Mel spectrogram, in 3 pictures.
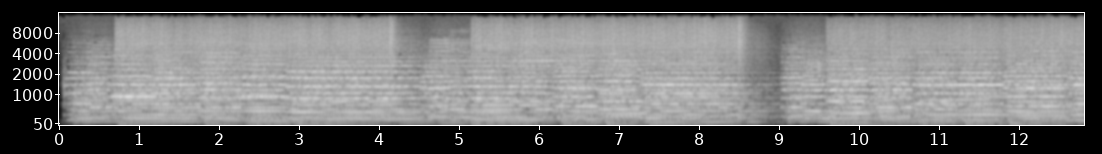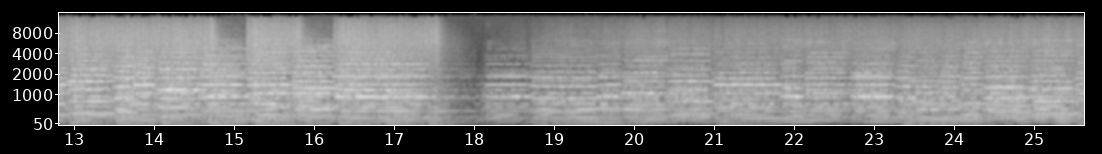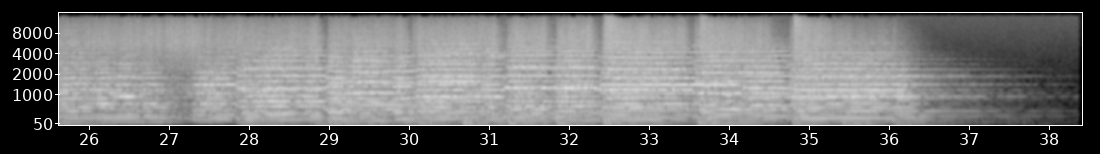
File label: ANTHEM Botswana; africa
